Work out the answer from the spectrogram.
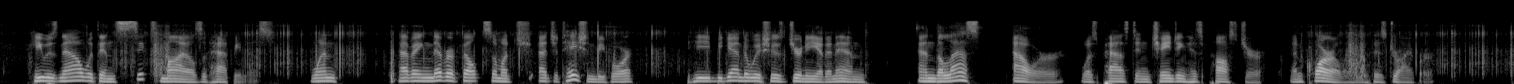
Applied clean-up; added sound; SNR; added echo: neural mask model RNNoise.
